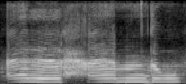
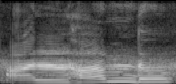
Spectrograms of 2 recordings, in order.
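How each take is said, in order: First: The opening vowel is overly thin and spread. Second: The opening vowel is heavy and thickened. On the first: "lebih tipis, terlalu senyum"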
